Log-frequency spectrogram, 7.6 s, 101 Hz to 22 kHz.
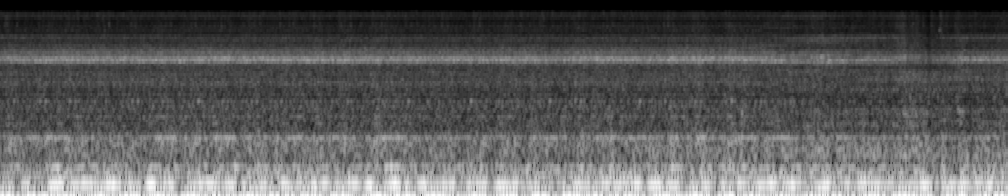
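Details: Heavy, loping idle with an uneven low rumble that surges and stumbles. Spark to coil and distributor was restored by moving the wiring loom. Fuel pressure was 50 after prime and over 60 during prime. The engine sneezes fuel and runs really rich.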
